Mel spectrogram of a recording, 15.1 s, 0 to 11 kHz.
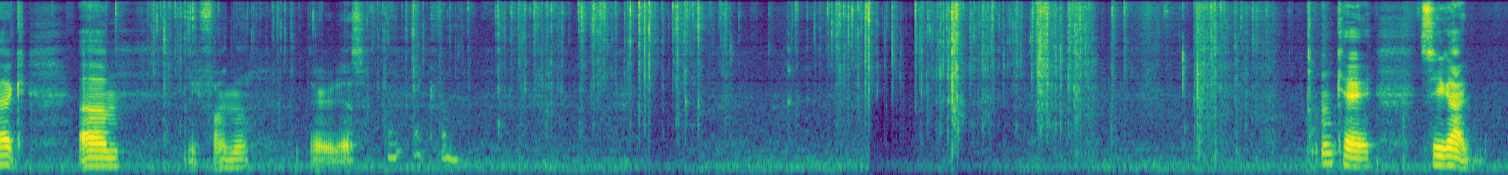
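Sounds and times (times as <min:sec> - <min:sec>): plastic packaging crinkling and tearing: 0:01.0 - 0:12.8.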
